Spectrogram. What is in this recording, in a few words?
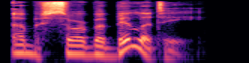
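"absorbability", British English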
